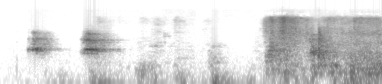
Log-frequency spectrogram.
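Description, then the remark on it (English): A puppy that has been put outside gives two quick, high-pitched yaps, then a few soft thumps before a loud, steady rushing noise fills the rest, like a door sliding open. “I'm waiting for my puppy to come in and say. She never barks that week.”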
